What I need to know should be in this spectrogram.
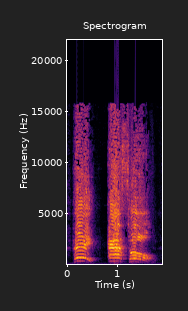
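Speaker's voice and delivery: loud, high yell across the street; angry call-out. Retold or imitated. Driver out of his car to raging man, angry shout. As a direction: holler it slow and hard at a stranger.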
